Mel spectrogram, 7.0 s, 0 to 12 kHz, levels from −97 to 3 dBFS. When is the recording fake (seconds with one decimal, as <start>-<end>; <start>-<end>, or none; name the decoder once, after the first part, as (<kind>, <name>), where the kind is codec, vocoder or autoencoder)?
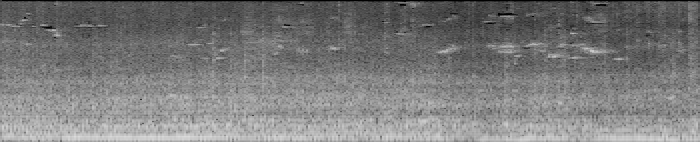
none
